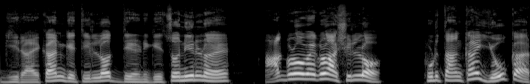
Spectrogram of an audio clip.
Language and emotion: Goan Konkani, surprised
